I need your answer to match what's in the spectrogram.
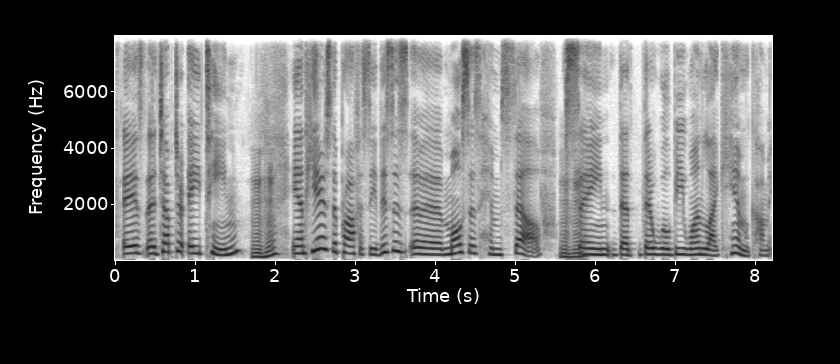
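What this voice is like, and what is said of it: Argentinian accent. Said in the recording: “in my Argentinian accent, I can't get the book out”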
